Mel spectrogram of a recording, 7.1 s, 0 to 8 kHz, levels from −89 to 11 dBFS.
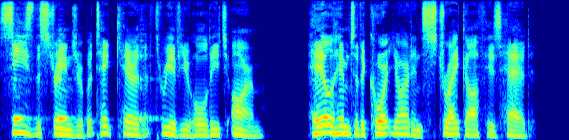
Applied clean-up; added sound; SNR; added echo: neural mask model DeepFilterNet 3.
